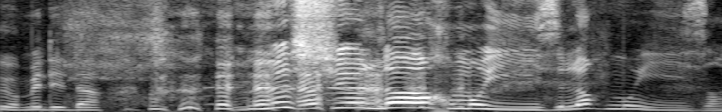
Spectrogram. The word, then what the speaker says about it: Moïse: Monsieur Lord Moïse, j'ai bien prononcé votre nom? Exactement, très bien.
